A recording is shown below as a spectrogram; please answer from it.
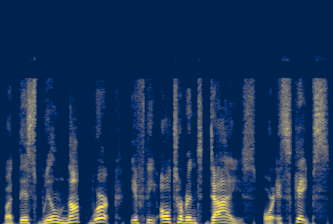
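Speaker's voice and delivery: high nasal male voice. Acted. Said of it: "nasal voice said".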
